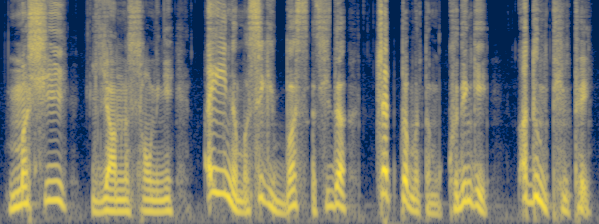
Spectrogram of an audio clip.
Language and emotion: Manipuri, angry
